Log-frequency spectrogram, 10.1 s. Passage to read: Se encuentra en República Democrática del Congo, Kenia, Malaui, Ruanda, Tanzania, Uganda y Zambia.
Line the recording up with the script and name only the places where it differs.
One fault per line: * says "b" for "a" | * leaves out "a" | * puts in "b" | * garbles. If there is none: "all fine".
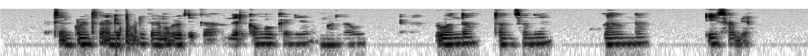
all fine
